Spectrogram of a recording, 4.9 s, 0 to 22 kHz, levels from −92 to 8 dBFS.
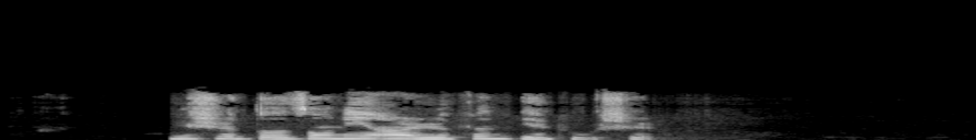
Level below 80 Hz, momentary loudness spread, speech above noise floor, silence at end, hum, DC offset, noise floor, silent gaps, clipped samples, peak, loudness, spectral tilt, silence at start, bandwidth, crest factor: -66 dBFS; 10 LU; 67 dB; 1.65 s; none; under 0.1%; -83 dBFS; none; under 0.1%; -2 dBFS; -16 LUFS; -1.5 dB/octave; 0.85 s; 8 kHz; 18 dB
